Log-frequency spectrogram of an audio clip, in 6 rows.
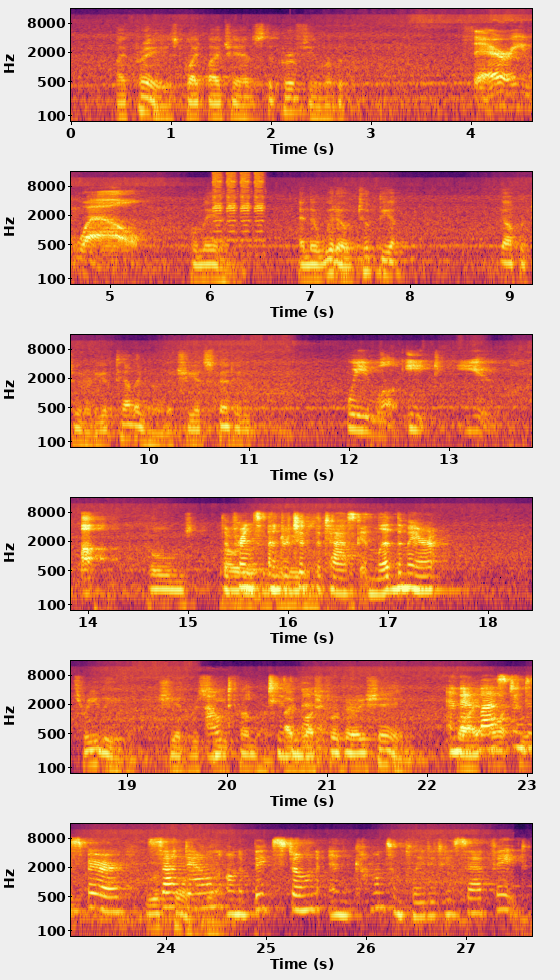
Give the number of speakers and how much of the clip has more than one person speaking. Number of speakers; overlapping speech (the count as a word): two, about 17%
